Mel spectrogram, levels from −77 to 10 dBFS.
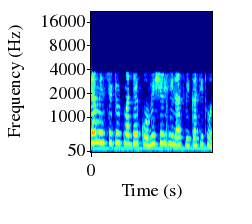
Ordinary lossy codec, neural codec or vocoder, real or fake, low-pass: Opus, 16 kbps; none; real; 3.6 kHz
